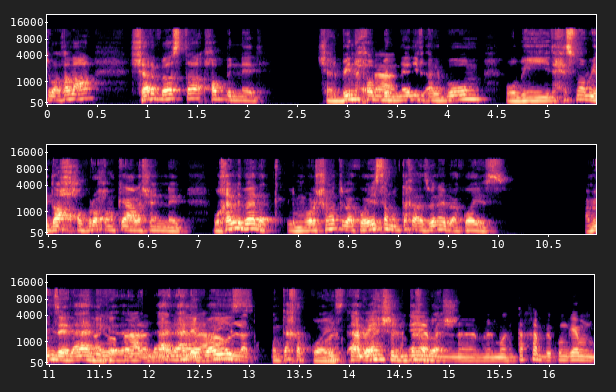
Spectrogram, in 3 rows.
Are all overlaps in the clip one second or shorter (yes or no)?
no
